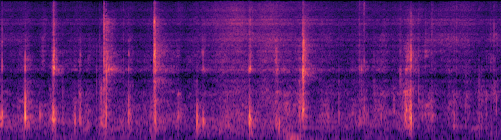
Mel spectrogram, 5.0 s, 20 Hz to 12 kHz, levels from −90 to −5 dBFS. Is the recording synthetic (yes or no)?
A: yes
